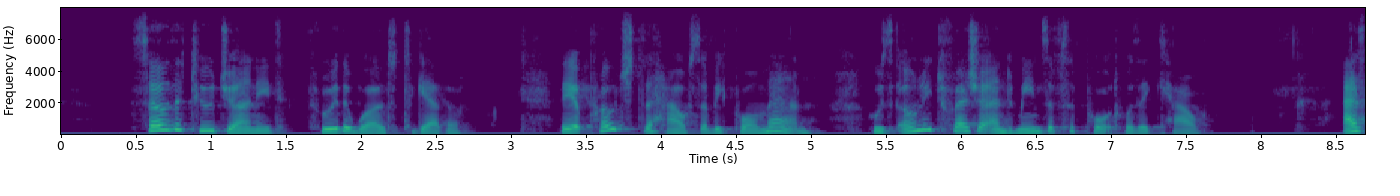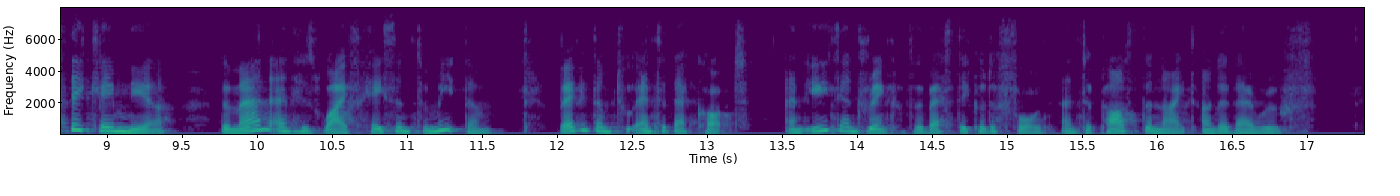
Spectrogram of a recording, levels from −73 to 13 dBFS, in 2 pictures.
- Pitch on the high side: Yes, high, 195 Hz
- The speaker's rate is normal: No, fast, 215 wpm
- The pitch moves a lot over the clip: Yes, wide, 6.6 semitones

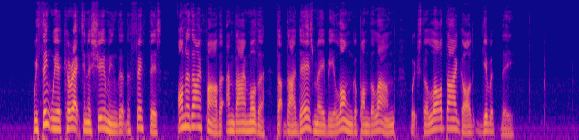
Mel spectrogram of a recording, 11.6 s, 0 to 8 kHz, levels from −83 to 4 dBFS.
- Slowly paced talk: No, average, 170 wpm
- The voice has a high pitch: No, low, 130 Hz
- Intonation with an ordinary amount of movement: No, wide, 6.3 semitones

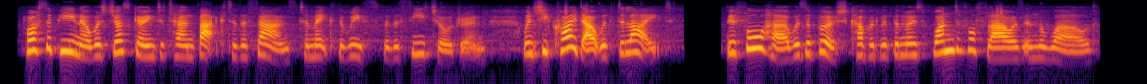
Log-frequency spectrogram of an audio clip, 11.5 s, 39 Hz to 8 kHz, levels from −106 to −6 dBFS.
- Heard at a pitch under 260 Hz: No, very high, 270 Hz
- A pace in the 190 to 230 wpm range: Yes, average, 200 wpm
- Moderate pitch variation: No, wide, 7.0 semitones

